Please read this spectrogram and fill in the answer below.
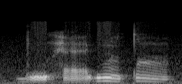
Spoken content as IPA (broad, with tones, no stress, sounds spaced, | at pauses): ɡ ṵ˨˦ h æ̰˨˩˦ ɡ õ˥˨ tˤ ɑ˥˨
